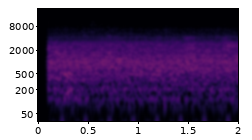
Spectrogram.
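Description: Steady outdoor noise of idling vehicles, with faint voices mixed in; it starts abruptly at the very beginning.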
